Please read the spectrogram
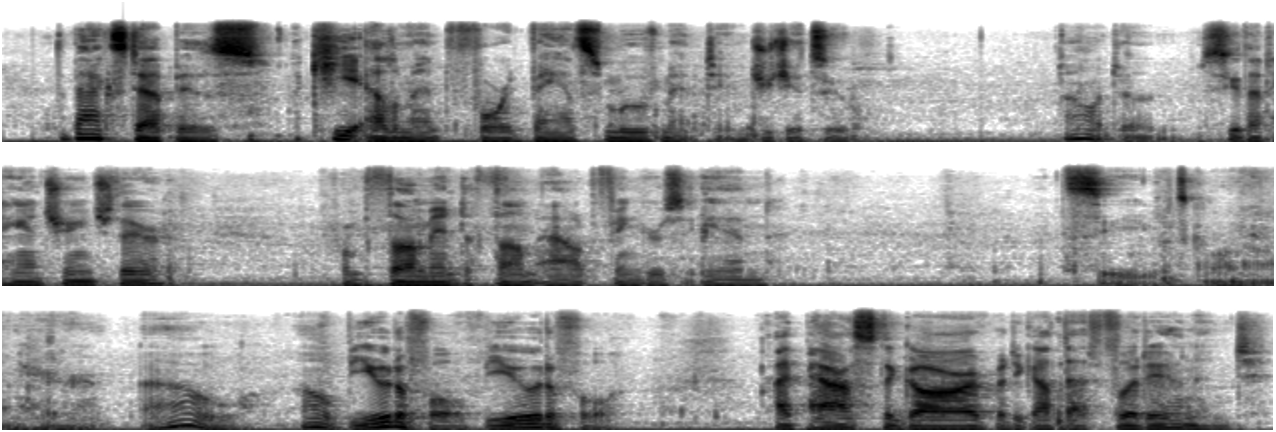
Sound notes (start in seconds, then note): none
